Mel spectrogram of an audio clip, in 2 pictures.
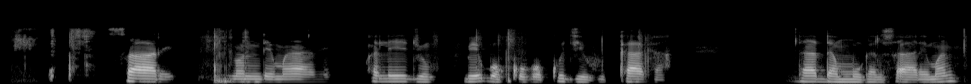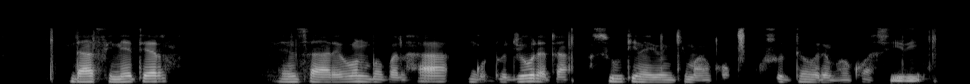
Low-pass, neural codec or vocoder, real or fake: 5.4 kHz; none; real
